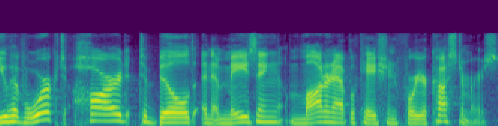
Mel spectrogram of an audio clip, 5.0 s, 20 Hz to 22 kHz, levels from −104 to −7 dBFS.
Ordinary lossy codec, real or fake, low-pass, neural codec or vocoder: MP3, 64 kbps; real; 7.2 kHz; none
